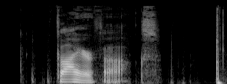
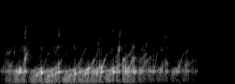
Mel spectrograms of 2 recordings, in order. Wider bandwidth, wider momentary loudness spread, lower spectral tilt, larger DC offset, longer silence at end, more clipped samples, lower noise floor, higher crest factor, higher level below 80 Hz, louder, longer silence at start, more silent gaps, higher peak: first, 17 kHz vs 6.4 kHz; first, 17 LU vs 14 LU; second, -5 dB/octave vs -8 dB/octave; neither; second, 0.05 s vs 0.45 s; neither; about the same, -54 dBFS vs -51 dBFS; about the same, 20 dB vs 20 dB; first, -36 dBFS vs -68 dBFS; first, -20 LUFS vs -27 LUFS; first, 0.55 s vs 0.05 s; neither; first, -2 dBFS vs -8 dBFS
